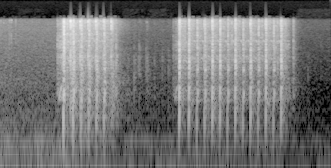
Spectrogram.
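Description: A Burst Wizard King Kong Beta blaster on full auto fires two close, loud bursts of roughly a dozen rapid shots each, separated by a short pause, with no talking.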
